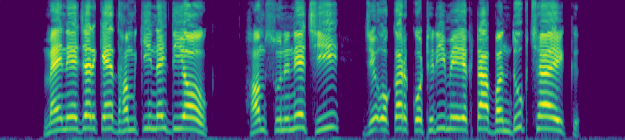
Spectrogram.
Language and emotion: Maithili, fearful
